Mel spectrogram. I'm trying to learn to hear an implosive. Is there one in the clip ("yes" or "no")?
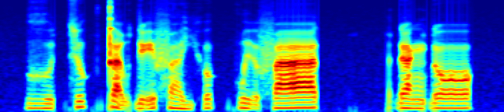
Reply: yes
